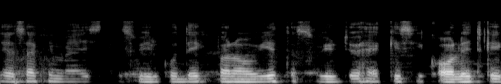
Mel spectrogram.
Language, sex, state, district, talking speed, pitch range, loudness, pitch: Hindi, male, Uttar Pradesh, Muzaffarnagar, 205 wpm, 125-135 Hz, -20 LUFS, 130 Hz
